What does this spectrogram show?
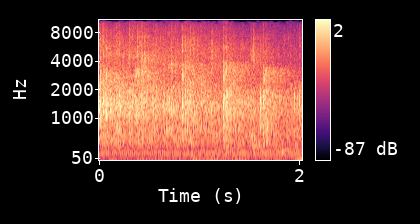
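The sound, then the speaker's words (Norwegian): An audience claps steadily, a dense crackle of many hands with a few swelling bursts, continuing throughout with no voices over it. “Det er ikke for at dere må klappe, altså.”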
